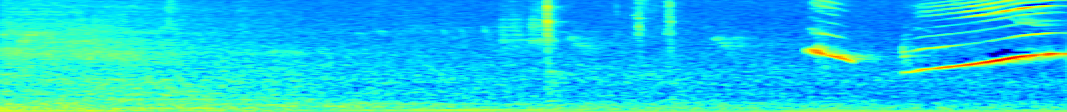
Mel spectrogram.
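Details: Green-winged Saltator (trinca-ferro), a Brazilian songbird, sings in breeding and tournament season: a short clear note, then a long rich whistle slurring upward, after nearly three seconds of low background hum.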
